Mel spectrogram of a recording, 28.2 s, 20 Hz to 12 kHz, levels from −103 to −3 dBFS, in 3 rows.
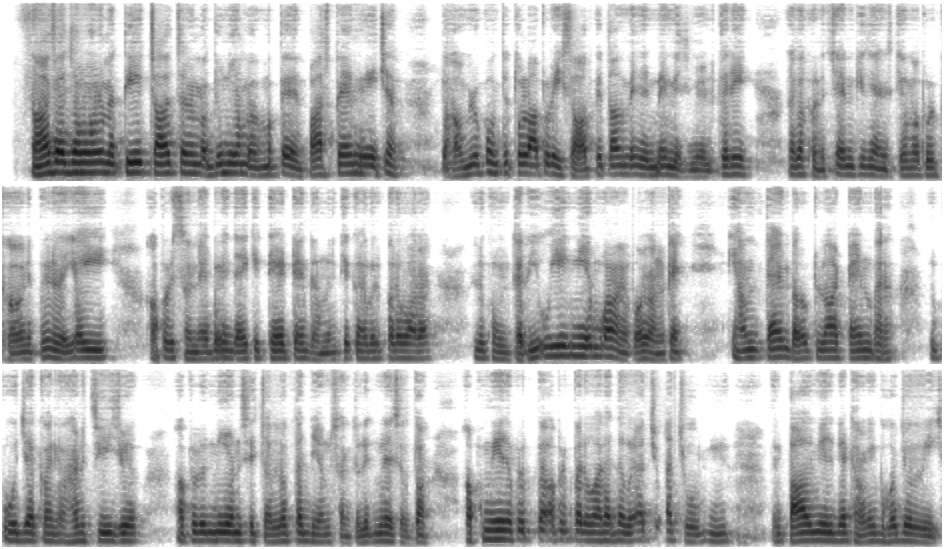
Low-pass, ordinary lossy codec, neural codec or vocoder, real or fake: none; none; codec, 24 kHz, 1 kbps, SNAC; fake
